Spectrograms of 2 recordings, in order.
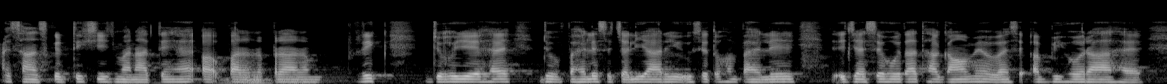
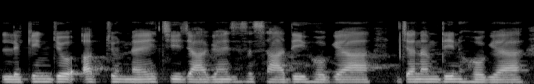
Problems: none marked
